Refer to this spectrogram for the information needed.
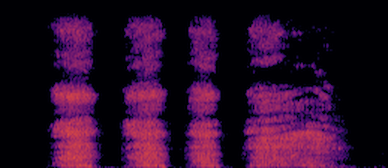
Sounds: Sniff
